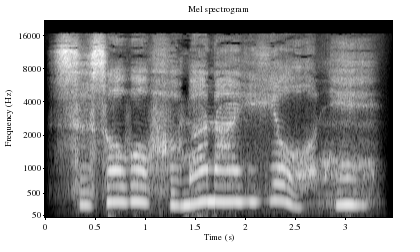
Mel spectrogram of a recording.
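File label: encount fear, Japanese; soira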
